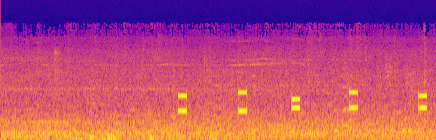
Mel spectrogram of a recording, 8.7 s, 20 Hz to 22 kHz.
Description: DTMF, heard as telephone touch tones, dialled by hand, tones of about 170 ms, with the noise of a subway station. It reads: 8 9 * # 0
